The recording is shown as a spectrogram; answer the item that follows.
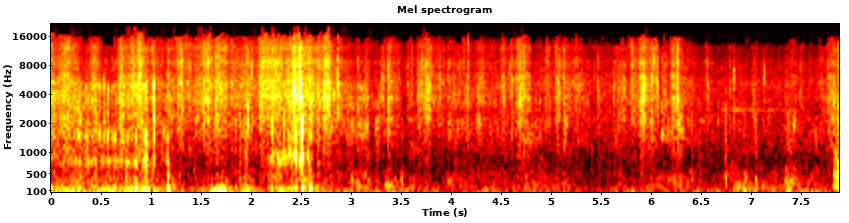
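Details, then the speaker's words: Newborn lamb, female, in her first hours of life with respiratory issues and gurgling: harsh, grunting, irregular labored breathing. "can hear her labored"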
